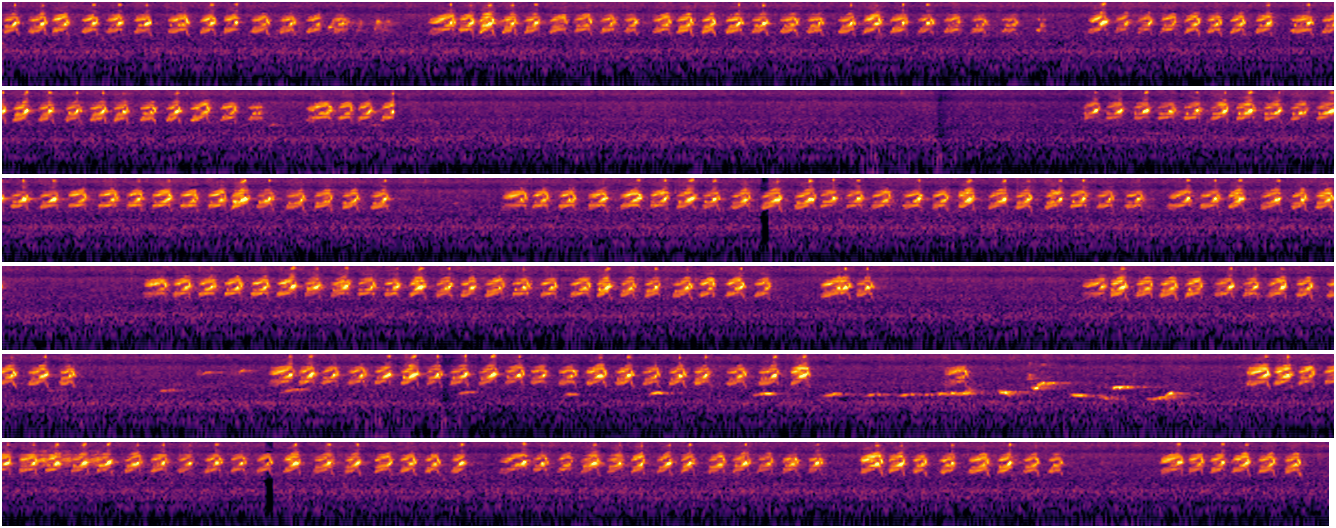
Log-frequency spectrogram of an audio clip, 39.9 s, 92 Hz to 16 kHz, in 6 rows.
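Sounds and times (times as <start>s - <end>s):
songbird chattering call: 0.0s - 8.7s, 12.1s - 20.1s, 20.7s - 24.4s, 25.4s - 39.9s
steady hiss: 0.0s - 39.9s
thin whistled notes: 28.9s - 32.6s.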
